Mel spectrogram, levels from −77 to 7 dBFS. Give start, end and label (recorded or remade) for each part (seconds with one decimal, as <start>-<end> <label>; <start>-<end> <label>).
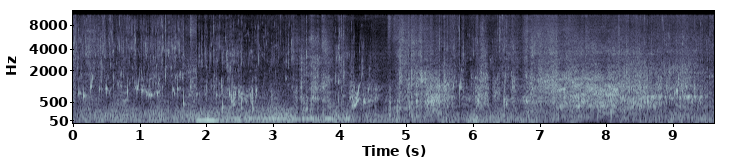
0.0-3.3 recorded; 3.3-3.9 remade; 3.9-4.5 recorded; 4.5-5.7 remade; 5.7-6.6 recorded; 6.6-8.2 remade; 8.2-9.6 recorded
